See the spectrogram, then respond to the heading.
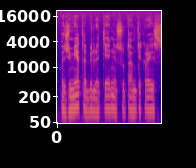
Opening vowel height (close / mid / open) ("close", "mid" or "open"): open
